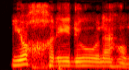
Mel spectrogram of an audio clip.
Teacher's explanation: تفخيم الخاء مع سكونها بالرخاوة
